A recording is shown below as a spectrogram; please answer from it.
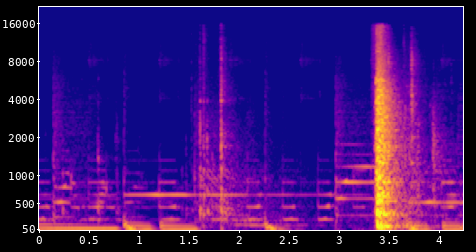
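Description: Background music with a steady beat; about three and a half seconds in, a single loud, sharp shot with a short tail as the impact-test gun fires a hardened-steel chisel-point projectile into ANSI Z87+ industrial safety glasses.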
